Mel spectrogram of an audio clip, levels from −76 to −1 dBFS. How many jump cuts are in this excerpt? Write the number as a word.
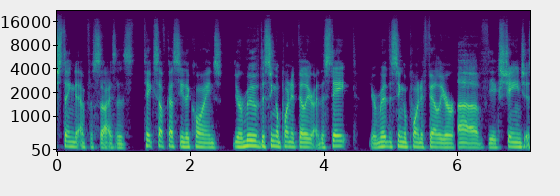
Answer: three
